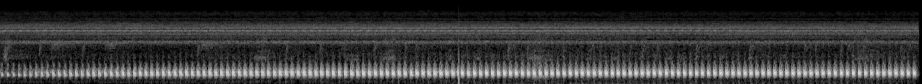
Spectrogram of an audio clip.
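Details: Cane toad (Rhinella marina) call: a long, steady, low trill like a purring motor.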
